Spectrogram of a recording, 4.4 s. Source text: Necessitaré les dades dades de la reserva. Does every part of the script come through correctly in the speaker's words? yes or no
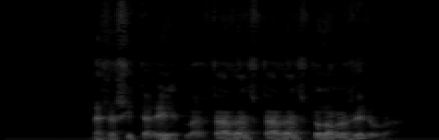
yes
